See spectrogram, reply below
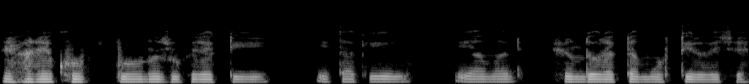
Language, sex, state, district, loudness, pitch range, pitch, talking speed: Bengali, male, West Bengal, North 24 Parganas, -27 LUFS, 115-125 Hz, 120 Hz, 90 wpm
